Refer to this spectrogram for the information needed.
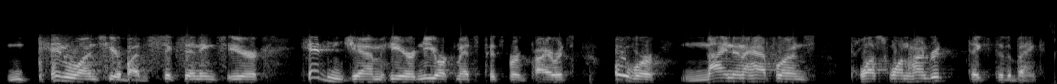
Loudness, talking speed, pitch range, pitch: -23 LUFS, 165 wpm, 125-145 Hz, 130 Hz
